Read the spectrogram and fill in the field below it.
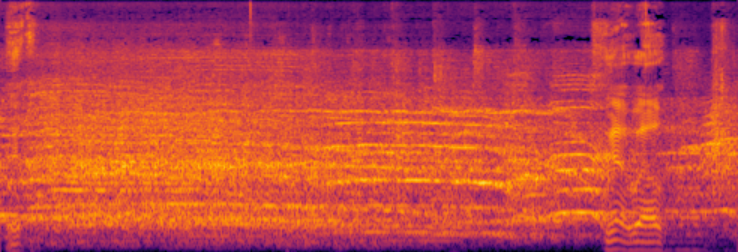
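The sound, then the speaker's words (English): A big hockey crowd boos loudly and steadily, a dense, sustained roar of many low voices that shifts near the end, when one wavering tone briefly rises above the din. “That's really, they booed, and yet they beat the Washington Capitals senseless.”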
